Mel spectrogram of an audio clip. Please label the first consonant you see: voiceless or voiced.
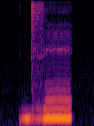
voiced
